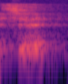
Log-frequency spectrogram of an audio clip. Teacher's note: in this video you can hear him saying 'sird' instead of 'third'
